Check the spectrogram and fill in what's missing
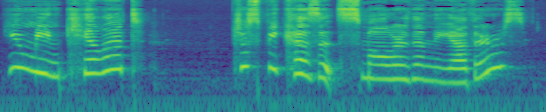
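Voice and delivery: high, loud, appalled questions; shrieking. A narrator's reading. Daughter challenges mother over killing the runt, shrieking. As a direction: protest shrilly in disbelief. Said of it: "shrieked Fern".

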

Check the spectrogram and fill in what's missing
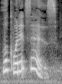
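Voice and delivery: put-on high, eager little girl; excited child. A narrator's reading. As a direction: Fern shows everyone the web, high and eager. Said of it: "cried Fern".

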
